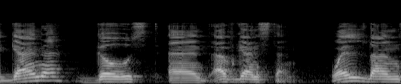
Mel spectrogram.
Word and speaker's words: Ghana: It's Ghana. We pronounce the GH as egg, whereas in these words we don't pronounce the GH, way and neighbor.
